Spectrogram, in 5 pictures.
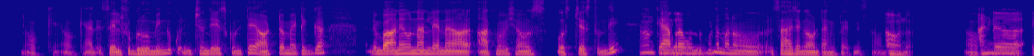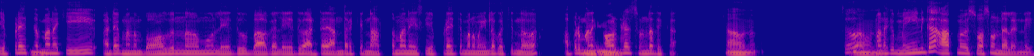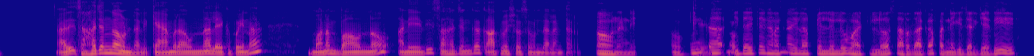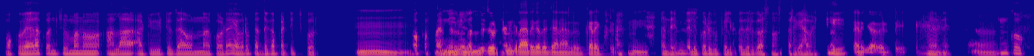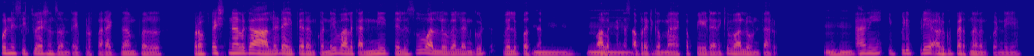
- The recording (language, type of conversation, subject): Telugu, podcast, కెమెరా ముందు ఆత్మవిశ్వాసంగా కనిపించేందుకు సులభమైన చిట్కాలు ఏమిటి?
- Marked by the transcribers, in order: in English: "సెల్ఫ్ గ్రూమింగ్"; in English: "ఆటోమేటిక్‌గా"; in English: "క్యామెరా"; in English: "కాన్ఫిడెన్స్"; tapping; in English: "సో"; in English: "మెయిన్‌గా"; in English: "క్యామెరా"; in English: "ఫన్నీగా"; in English: "ఫన్ని వేలో"; chuckle; giggle; in English: "సిట్యుయేషన్స్"; in English: "ఫర్ ఎగ్జాంపుల్ ప్రొఫెషనల్‌గా ఆల్రెడీ"; in English: "వెల్ అండ్ గుడ్"; in English: "సెపరేట్‌గా మేకప్"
